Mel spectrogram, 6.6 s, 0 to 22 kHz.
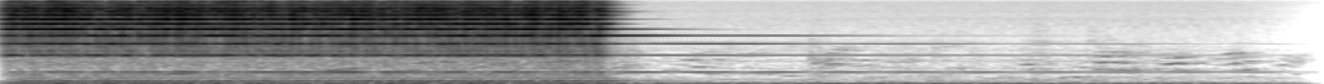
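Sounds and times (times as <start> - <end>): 
distant school bell ringing: 0.0 - 6.6.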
